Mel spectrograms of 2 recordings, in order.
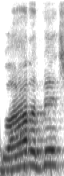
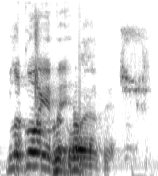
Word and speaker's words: Blagojevich: Blanovich? How do you say his last name? Blagojevich.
